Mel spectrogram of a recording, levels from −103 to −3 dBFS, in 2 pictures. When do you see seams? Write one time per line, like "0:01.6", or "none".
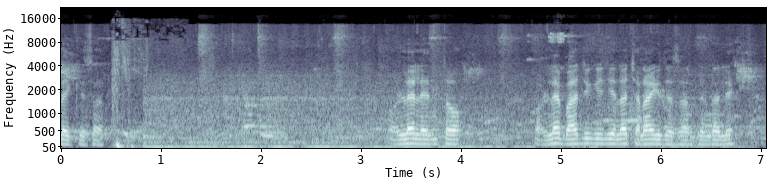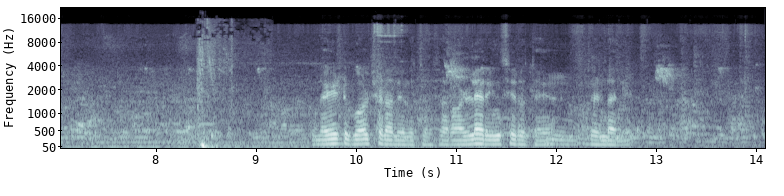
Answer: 0:00.9
0:08.6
